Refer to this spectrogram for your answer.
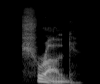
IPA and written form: ʃrʌg (shrug)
